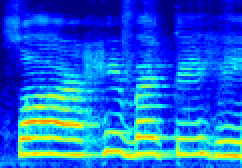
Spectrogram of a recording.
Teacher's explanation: ഹഇൻ്റെ കൂടെ യാ ഉസ്സഗീറ വന്നു, 2 കൗണ്ട് നീട്ടി കൊടുക്കുക · നാവിൻ്റെ ബാക്ക് നല്ലോണം മുകളിലേക്ക് ഉയർത്തി കൊടുക്കുക. ഹഇൻ്റെ മഖ്റജ് വസത്തുൽ ഹൽക്കാണ്, സൗണ്ടിനെ ക്ലിയർ ആക്കി കൊടുക്കുക.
